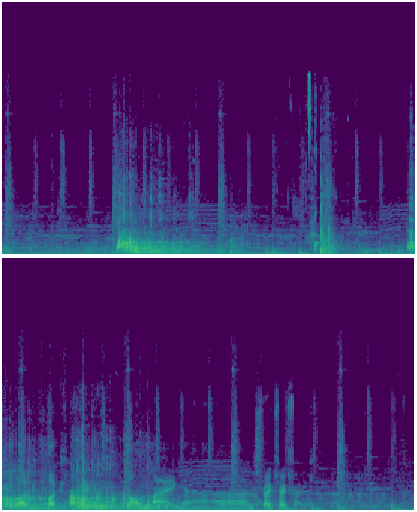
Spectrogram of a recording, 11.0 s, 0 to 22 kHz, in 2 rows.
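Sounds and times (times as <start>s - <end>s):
background music: 0.0s - 11.0s
bowling ball rolling on wooden lane: 0.8s - 7.8s
bowling ball crashing into pins: 1.1s - 7.8s
pins falling with low thuds: 1.5s - 4.6s, 5.4s - 7.6s.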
